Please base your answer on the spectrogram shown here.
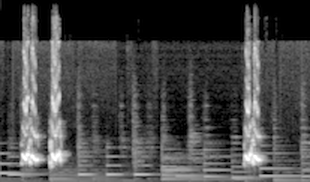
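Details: A young male budgerigar, green, in his first week in a new home, gives three short, scratchy, high chirps among his first sounds while settling in: two quick ones close together, then one more two seconds later, over soft background music.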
